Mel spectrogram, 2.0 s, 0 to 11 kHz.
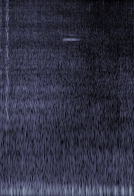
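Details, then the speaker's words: Honda CB200X that sat about a month with a fully drained battery: a lumpy, uneven idle with irregular low thumps; it barely starts, tends to die and won't take revs. The rough running's cause is unconfirmed. "जानु हो बल्ल बल्ल start हुन्छ हो of भैहाल्छ। Race ग race पनि लिनु मान्दैन यी।"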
